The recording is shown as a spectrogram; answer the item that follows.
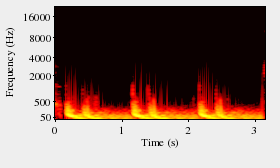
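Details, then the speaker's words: Fetal heartbeat on Doppler ultrasound during a pregnancy scan in an animated Tamil comedy short: rhythmic, steady, regular whooshing pulses. "குழந்தையோட heart beat கேட்டிங்களா? ஹாப்பியா?"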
